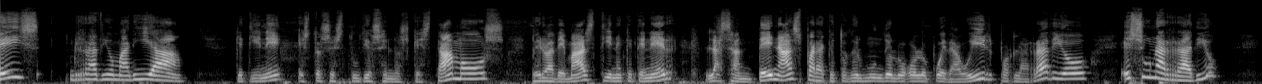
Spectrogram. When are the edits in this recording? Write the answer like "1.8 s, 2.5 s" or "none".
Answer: 11.1 s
